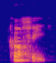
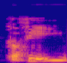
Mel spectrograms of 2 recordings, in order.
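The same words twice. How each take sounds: First: The stress is on the first syllable. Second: The stress is on the second syllable. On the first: The speaker calls it right. "stressed on the first syllable" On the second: The speaker calls it wrong. "don't drink coffee"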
